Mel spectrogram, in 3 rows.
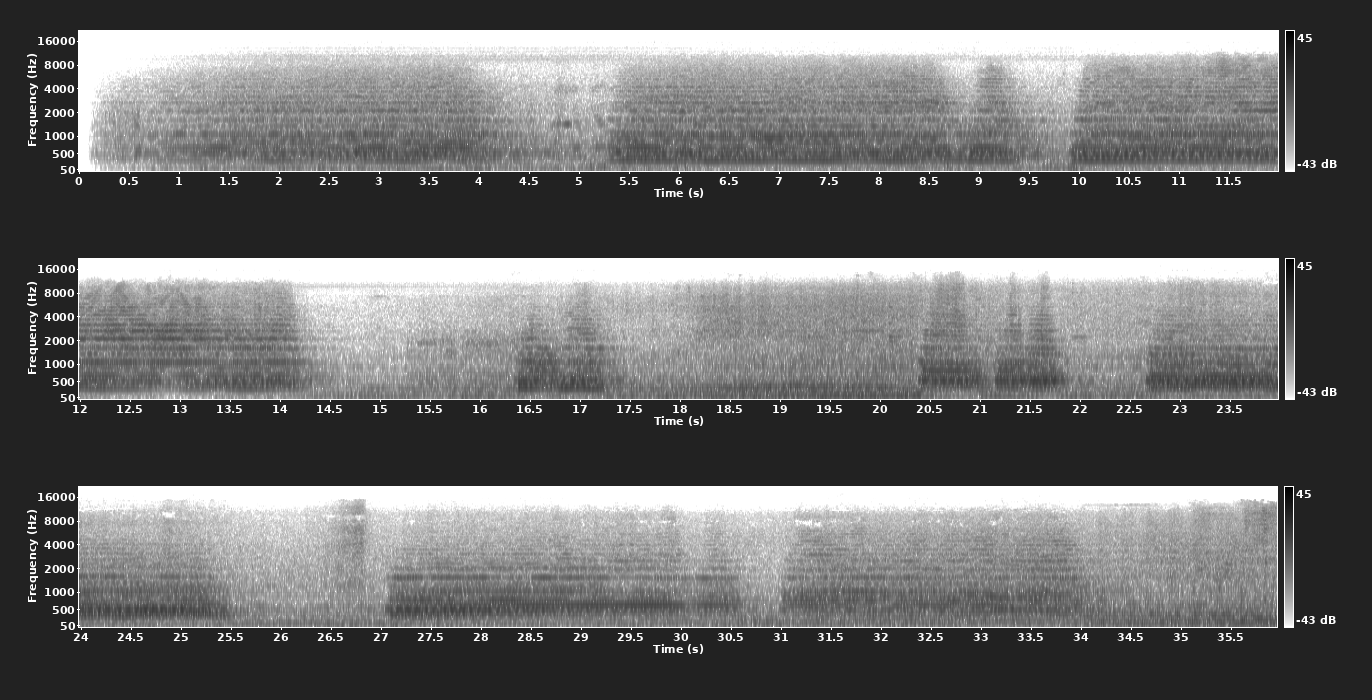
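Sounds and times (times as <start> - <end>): rumble of passing train: 0.1 - 35.9
locomotive air horn blasts: 0.2 - 4.6, 5.2 - 14.4, 16.3 - 17.4, 20.4 - 22.0, 22.6 - 25.6, 26.5 - 34.2.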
